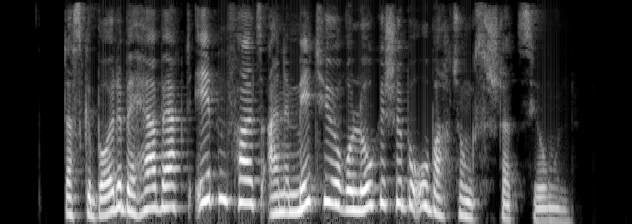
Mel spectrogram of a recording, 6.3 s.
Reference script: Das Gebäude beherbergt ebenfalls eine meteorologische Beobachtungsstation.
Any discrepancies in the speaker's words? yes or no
no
